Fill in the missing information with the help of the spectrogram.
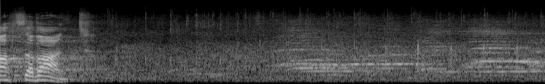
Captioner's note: audience applauding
